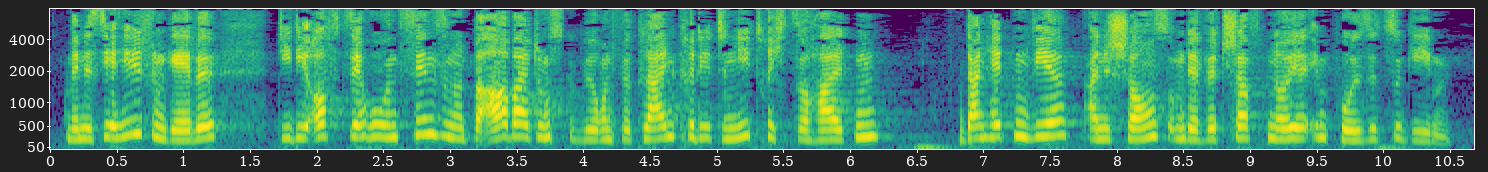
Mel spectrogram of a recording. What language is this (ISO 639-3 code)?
deu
